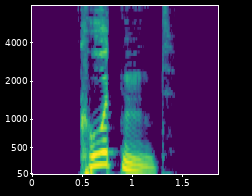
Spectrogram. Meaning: present participle of koten
- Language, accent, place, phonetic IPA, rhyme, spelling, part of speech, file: German, Germany, Berlin, [ˈkoːtn̩t], -oːtn̩t, kotend, verb, De-kotend.ogg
